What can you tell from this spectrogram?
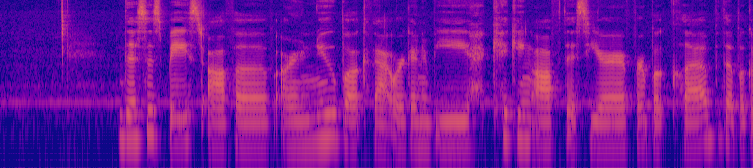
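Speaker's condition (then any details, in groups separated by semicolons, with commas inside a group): No condition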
